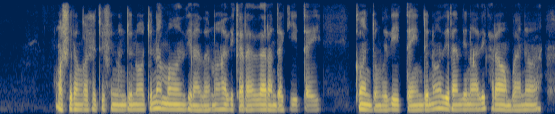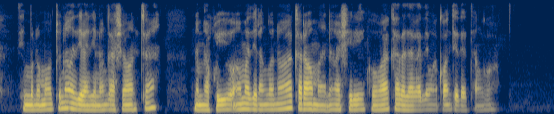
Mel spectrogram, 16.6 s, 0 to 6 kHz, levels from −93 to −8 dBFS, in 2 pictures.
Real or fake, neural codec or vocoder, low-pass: fake; vocoder, 24 kHz, 100 mel bands, Vocos; 5.4 kHz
